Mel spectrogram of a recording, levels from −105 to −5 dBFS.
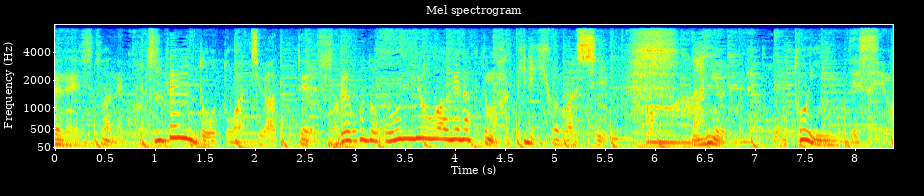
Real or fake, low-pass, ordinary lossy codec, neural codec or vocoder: real; 7.2 kHz; MP3, 64 kbps; none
